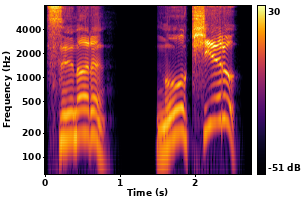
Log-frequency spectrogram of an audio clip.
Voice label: Vox Skill, jp; Shakmeh; kings raid

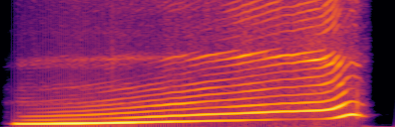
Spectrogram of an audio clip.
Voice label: Vox Casting, en; kingsraid; voices heroes

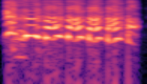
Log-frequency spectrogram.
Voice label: Happy, jp; Dosarta; kingsraid

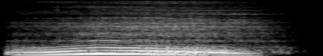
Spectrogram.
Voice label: Vox Casting, jp; Dakaris; kingsraid

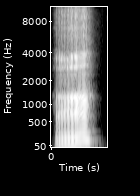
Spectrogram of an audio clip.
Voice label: Vox Deny, jp; Mitra; kings raid

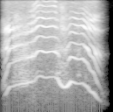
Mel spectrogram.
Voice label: Vox Damage jp; Nicky; kings raid

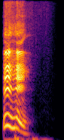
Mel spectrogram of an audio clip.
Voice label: Vox, en; kingsraid

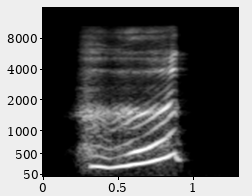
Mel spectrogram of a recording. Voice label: Vox Casting, jp; Requina; kingsraid

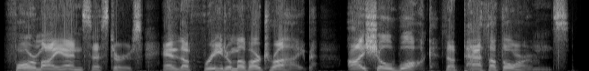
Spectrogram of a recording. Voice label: vox, en; kingsraid; voices heroes

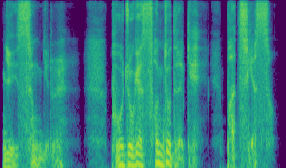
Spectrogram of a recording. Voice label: Victory, kr; Dakaris; kingsraid

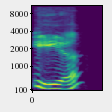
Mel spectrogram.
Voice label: Vox Deny, jp; Bernheim; kingsraid

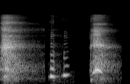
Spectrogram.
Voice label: Vox Happy; kingsraid

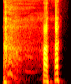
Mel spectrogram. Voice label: Happy, jp; Siegfried; kingsraid

